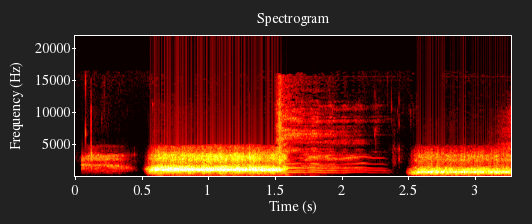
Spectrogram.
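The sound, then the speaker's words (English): Heavy, labored breathing: a long rasping exhale ending in a brief groaning voice, a pause, then another loud breath. It sounds like a person imitating the breathing. “That's me breathing the last two interviews.”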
